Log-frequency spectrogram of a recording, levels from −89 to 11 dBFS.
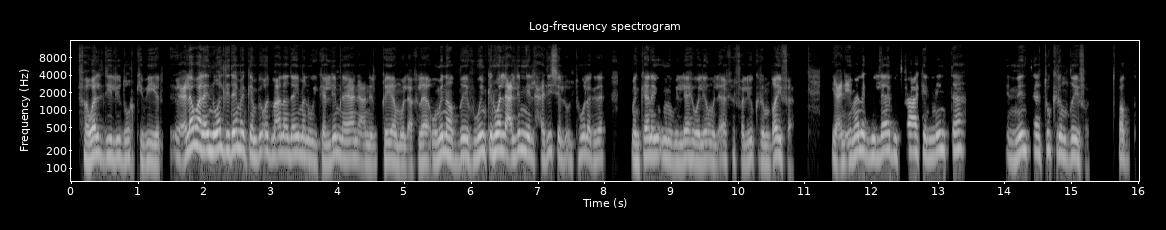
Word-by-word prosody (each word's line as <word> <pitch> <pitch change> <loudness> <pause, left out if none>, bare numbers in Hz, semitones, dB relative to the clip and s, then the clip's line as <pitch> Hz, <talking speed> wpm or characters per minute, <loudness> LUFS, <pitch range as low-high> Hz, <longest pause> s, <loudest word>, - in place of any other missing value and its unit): فوالدي 160 +2 +3
له 155 +1 -1
دور 150 +1 -5
كبير، 130 -3 -4 0.2
علاوة 225 +9 +4
على 200 -2 +7
إن 195 -1 +6
والدي 200 -1 +5
دايمًا 210 +1 +5
كان 175 -4 0
بيقعد 190 +1 0
معانا 175 +2 0
دايمًا 170 -2 +1
ويكلّمنا 145 +4 -2
يعني 150 0 -1
عن 125 -1 -5
القيم، 130 +1 -3
والأخلاق، 130 +2 -3
ومنها 170 +4 +3
الضيف، 155 +2 0
ويمكن 185 +2 +3
هو 200 - +8
اللي 190 -2 +4
علّمني 180 +5 +3
الحديث 170 +4 -4
اللي 150 - -4
قُلته 150 +7 -4
لك 150 -5 -3
ده: 150 +1 -5 0.4
"مَنْ 130 -1 0
كانَ 165 +4 +2
يُؤْمِنُ 155 -3 0
بِاللهِ، 140 +2 -2
وَاليَوْمِ 135 +1 -1
الآخِرِ، 140 +3 -8
فَلْيُكْرِمْ 130 -2 -6
ضَيْفَهُ." 160 +2 -1 0.6
يعني 125 +2 0
إيمانك 185 +6 +3
بالله 165 +5 +1
بِيِدفَعَك 185 +2 0
إن 160 +3 0
أنت 205 +1 -1 0.6
إن 145 +2 -4
أنت 195 +1 +1
تُكرم 190 -4 -2
ضيفك. 150 -2 -2 0.4
اتفضل. - - -6
160 Hz, 180 wpm, -23 LUFS, 140-185 Hz, 0.6 s, هو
